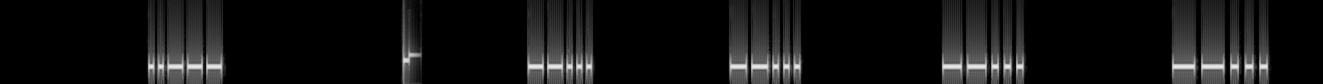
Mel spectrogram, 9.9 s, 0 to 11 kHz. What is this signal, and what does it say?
Morse code, heard as a keyed tone, about 31 wpm, spaced as for 7 wpm, 700 Hz. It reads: 2 7777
